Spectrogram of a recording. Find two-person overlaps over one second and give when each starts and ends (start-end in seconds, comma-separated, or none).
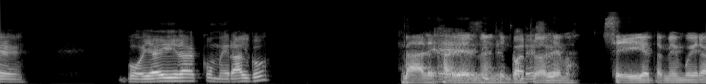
4.3-5.6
